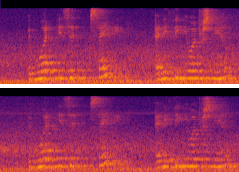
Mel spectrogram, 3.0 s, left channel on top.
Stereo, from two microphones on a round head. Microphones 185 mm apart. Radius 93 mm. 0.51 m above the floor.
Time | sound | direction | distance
0.3 | a woman speaking | 30° left (ahead or behind) | 1.0 m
